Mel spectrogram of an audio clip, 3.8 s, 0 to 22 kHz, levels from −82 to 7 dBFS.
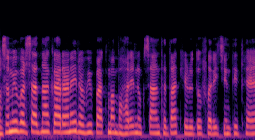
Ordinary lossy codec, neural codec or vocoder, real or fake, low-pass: none; codec, 16 kHz, 4 kbps, X-Codec, HuBERT features, trained on general audio; fake; none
